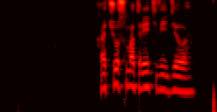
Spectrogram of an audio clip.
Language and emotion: Russian, neutral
